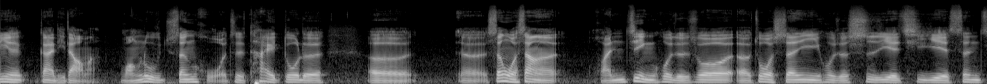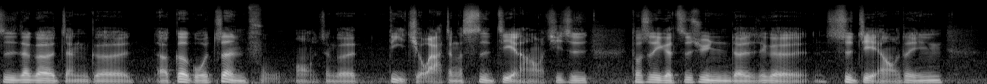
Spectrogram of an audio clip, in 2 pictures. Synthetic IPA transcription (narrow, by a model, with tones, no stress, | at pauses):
i˥nwkɑ˥ŋt͡st̪ʰi˧˥t̪ɑ˥˩ʊmʔa̰˨˩ | wɑ˧˥ŋlu˥˩ʂə˥nxwɔ̰˧˥ʈ͡ʂə˥˩˧t̪ʰa˥˩ɪt̪wɔ˥d̪ə˨ | ə˨˩ | ə̰˨˩ʂə˥nxwɔ˧˥ʂɑ˥˩ŋə˩ | xwa˧˦˥nt͡ɕi˥˧ŋxwɔ˥˩ʈ͡ʂə˨˩˥ʂwɔ˥ə˧t͡swɔ˥˧ʂə˥ni˥˧xwɔ˥˩ʈ͡ʂə˩ʂʂɻ̩˥˧jɛ˥˧t͡ɕʰi˥˧jɛ˥˩ʂə˥˧nʈ͡ʂɻ̩˥˧na˥˩ɡə˩ʈ͡ʂə̰˨˩ŋɡə˦ | ə˨kɤ˥˩kwɔ˧˥ʈ͡ʂə˥˩ŋfṵ˨˩˦ɔ̰˨˩ʈ͡ʂə˨˩ŋɡə˦ | t̪i˥˩t͡ɕʰjo̰˧˥ʊla̰˨ʈ͡ʂə˨˩ŋɡə˩ʂɻ̩˥˧t͡ɕjɛ˥˩la̰˨˩xɔ̰˥˩t͡ɕʰi˧˥ʂɻ̩˧˥ | t̪o˥ʊʂ̬̩˥˩i˧˥ɡə˧t͡sɹ̩˥ɕy˥˩nd̪ə˩ʈ͡ʂə˥˩ɡə̰˩ʂɻ̩˥˧t͡ɕjɛ̰˥˩ɑ̰˥˨˩t̪o˥ʊi˨t͡ɕi˥ŋ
